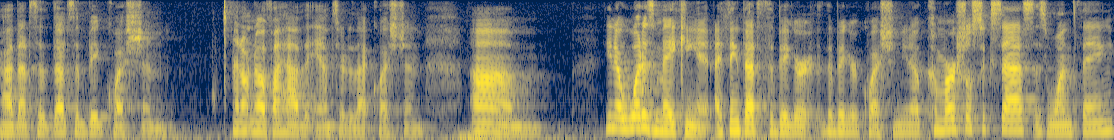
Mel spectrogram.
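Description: A woman with an ordinary speaking voice talks at a moderate pace and a fairly low pitch with lively intonation. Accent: American. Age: 40s. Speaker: gallery owner and artist. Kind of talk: interview.

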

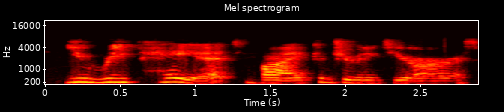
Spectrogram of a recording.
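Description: A woman speaks in a normal speaking voice at medium pitch with ordinary pitch variation. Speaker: podcast co-host, financial advisor. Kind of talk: casual chat.

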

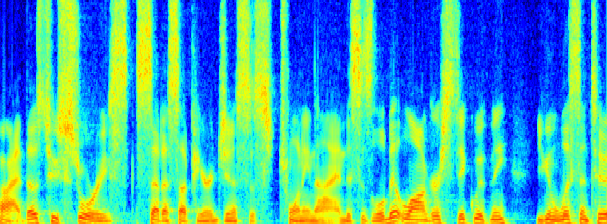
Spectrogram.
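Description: The clip consists of plain reading aloud.

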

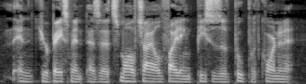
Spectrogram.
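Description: A quiet man with an American accent, a bright, sharp tone, fairly low pitch and a moderate pace. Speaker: podcast co-host. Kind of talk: casual chat.

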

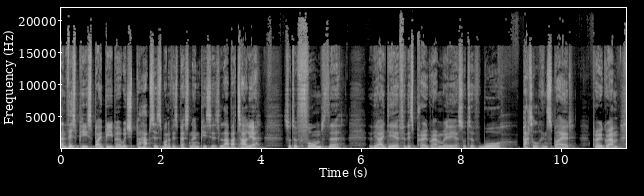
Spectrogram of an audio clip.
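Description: On a very clean recording with a silent background, a man with a very deep, low pitch and a dark, mellow tone speaks at a moderate pace with fairly even intonation. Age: 30s. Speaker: viola player and artistic director. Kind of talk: interview. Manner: hesitant, with fillers.

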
